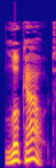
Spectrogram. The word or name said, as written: lookout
